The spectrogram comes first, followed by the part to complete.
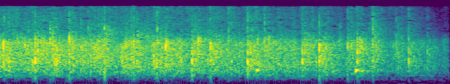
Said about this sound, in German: Dürfen wir jetzt nochmal klatschen.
